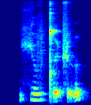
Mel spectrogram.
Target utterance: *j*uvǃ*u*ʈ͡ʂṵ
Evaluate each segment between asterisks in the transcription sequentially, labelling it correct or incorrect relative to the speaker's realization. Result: incorrect: ç, incorrect: ṵ

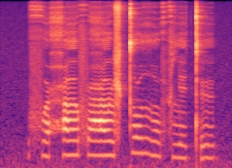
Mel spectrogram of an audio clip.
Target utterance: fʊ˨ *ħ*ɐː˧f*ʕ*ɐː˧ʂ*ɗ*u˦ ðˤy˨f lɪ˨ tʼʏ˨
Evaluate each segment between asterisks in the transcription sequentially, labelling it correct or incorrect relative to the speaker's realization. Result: correct, correct, incorrect: t̪

